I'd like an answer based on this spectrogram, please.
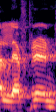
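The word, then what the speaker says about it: lieutenant: वैसे ही लिखना पड़ेगा लेफ्टिनेंड जो इंग्लिश में है लिखा कुछ और जाता है पढ़ा लेफ्टिनेंड जाता है इसको कहते हैं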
